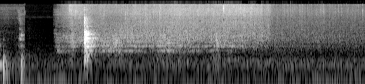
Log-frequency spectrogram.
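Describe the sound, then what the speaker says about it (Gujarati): A crispy semolina and poha dosa crackling softly and steadily for about four seconds after a brief utensil clatter, then falling to near quiet. "હવે એમાં આ જરાક ક્રિસ્પી થયો છે ઢોસો, જો જરાક બોલે છે આમ"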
